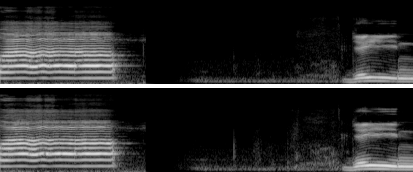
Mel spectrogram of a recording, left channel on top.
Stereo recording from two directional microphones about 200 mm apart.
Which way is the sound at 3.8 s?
15° right (ahead or behind).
